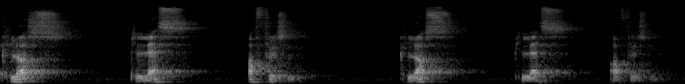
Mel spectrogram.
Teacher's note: Man hører heller ikke noget D i kombination med S, når det står før S. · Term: de stumme konsonanter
